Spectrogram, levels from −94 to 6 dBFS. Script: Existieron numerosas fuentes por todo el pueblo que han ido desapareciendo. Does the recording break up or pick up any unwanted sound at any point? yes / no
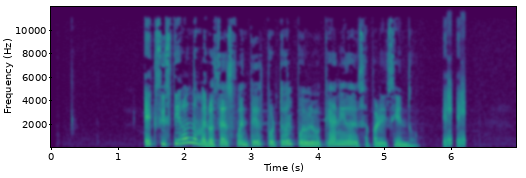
yes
